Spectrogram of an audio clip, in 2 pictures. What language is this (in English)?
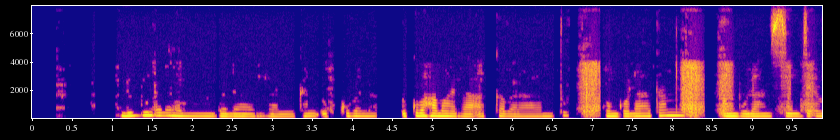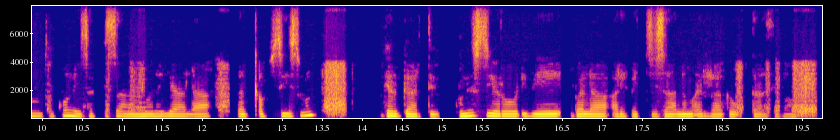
Oromo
